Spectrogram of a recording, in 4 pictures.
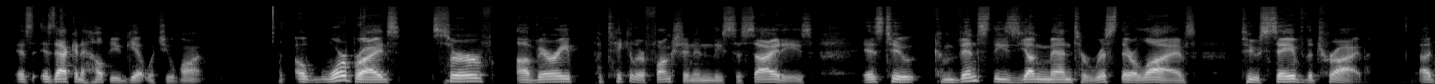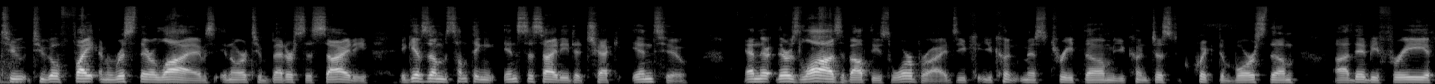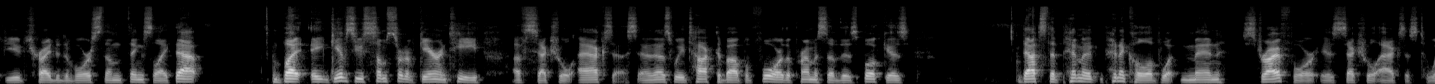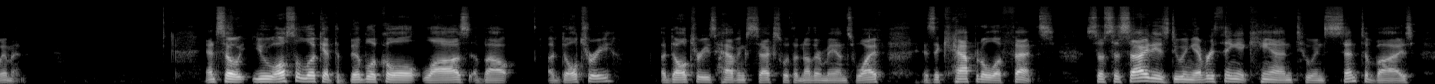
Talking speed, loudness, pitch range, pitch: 165 wpm, -23 LUFS, 105-130 Hz, 110 Hz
